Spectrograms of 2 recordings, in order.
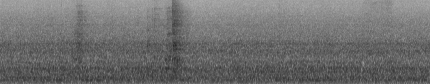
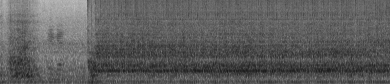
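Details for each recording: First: Harbor Freight belt sander: the motor gives a steady electric whir, but the belt does not move. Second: Harbor Freight belt sander after repair (motor ran but belt didn't move; cleaned machine and very dirty, unseized bearing): brief start-up rustle, then steady, even hum with constant pitch and no knocking or rubbing; sounds healthy.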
